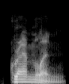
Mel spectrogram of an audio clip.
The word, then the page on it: gremlin: American English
